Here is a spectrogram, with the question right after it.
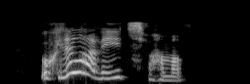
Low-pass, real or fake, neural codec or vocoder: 7.2 kHz; real; none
